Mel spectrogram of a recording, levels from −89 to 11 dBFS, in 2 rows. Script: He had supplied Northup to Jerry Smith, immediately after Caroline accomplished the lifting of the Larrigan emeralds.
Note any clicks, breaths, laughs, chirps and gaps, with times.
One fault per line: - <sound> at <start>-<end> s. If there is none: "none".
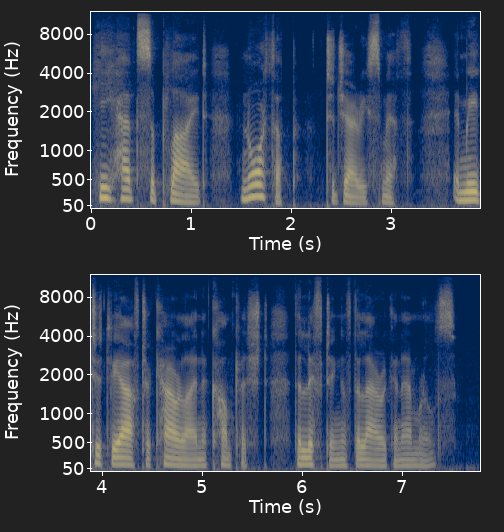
none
